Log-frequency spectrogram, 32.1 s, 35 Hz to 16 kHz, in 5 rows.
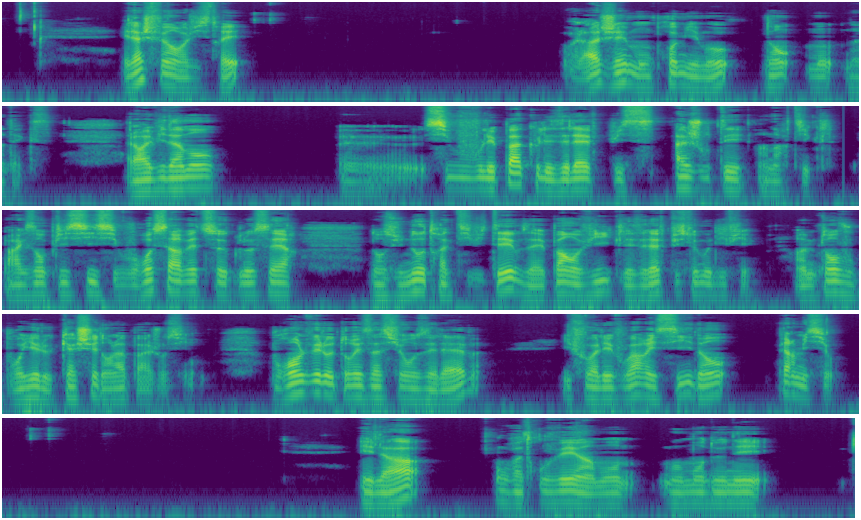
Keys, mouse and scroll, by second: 1.0-1.3 scroll down 2, 1.9 click, 4.3-4.6 scroll down 2, 22.0-22.5 scroll up 4, 23.5 click, 25.9 click, 28.3-29.1 scroll down 4, 29.5-30.5 scroll down 4, 31.2-31.5 scroll down 2.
